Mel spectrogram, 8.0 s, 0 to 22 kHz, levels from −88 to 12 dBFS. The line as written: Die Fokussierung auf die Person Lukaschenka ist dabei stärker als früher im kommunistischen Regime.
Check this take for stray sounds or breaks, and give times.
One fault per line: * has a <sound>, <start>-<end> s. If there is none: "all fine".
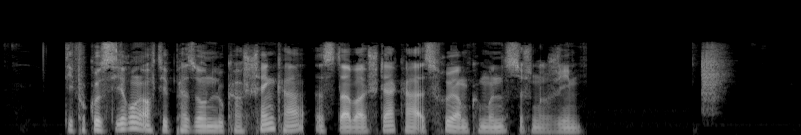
all fine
